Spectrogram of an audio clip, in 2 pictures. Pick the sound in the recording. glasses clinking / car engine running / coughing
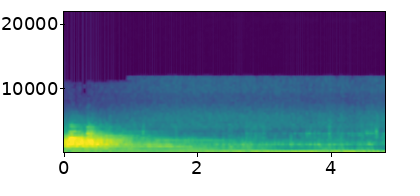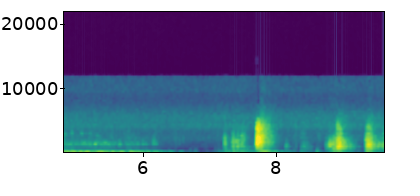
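car engine running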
